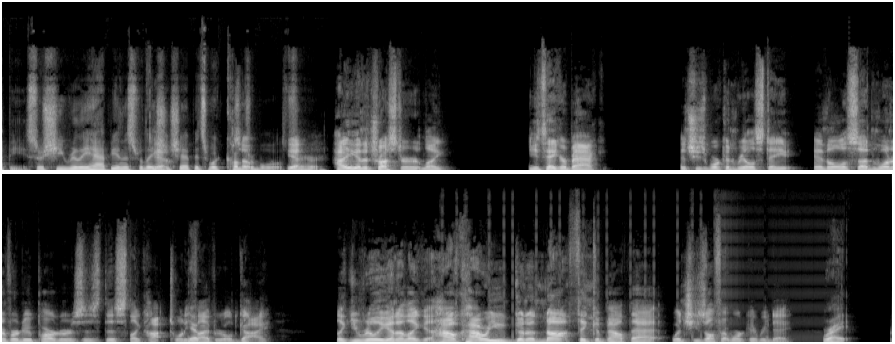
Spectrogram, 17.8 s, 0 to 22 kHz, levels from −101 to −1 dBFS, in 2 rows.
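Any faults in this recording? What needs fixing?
A galloping dit-dit-dit of short 217 Hz buzzes starts right after "really going to like" and runs from 13.31 to 15.92 s, roughly 25 dB below the speech. These are GSM signalling bursts: a nearby 2G phone is sending short groups of radio bursts while signalling, and the audio circuit rectifies them into sound.

A hard, raspy 217 Hz buzz with many harmonics follows from 16.04 to 17.35 s, about 35 dB below the speech and unrelated to it. This is GSM phone buzz from the same kind of source. The phone is now in a call, transmitting bursts 217 times a second, and the circuit demodulates the pulse train.

Inside that buzz, from 16.55 to 16.58 s, a brief artefact is heard: a chirp, squeak, blip or noise burst. It is a corrupt frame decoded. Bit errors hit a few compressed frames, and the decoder played them anyway, putting energy at the wrong frequencies for their length.

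To prevent these, keep mobile phones away from the recording chain or switch them off, use shielded, RF-filtered cabling, and carry the encoded stream over a link with error checking so damaged frames are concealed rather than played.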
